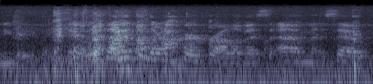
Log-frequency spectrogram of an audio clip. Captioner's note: laughter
